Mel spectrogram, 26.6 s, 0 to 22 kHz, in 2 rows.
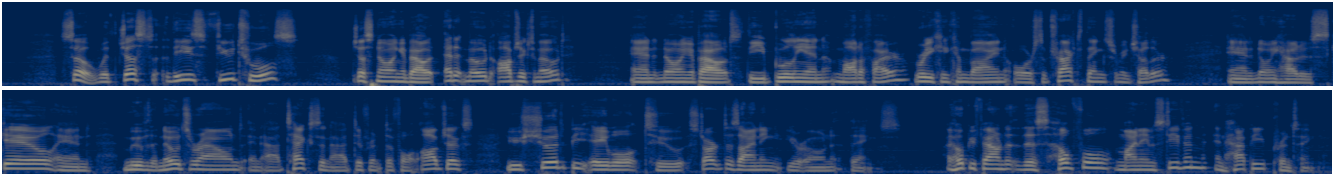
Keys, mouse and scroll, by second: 1.5 middle click, 2.2-2.6 shift+middle drag, 2.8 middle click, 4.1 click, 5.2 click, 7.1-12.0 drag.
